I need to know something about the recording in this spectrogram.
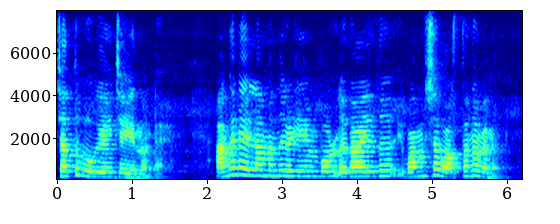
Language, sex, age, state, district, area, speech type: Malayalam, male, 45-60, Kerala, Kottayam, rural, spontaneous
